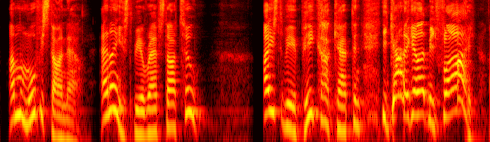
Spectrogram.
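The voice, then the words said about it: Imitates another person's voice. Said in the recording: “my Mark Wahlberg impression ... that was bad at the end”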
